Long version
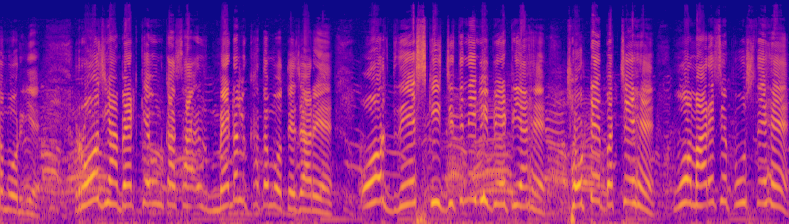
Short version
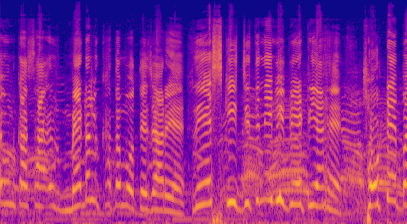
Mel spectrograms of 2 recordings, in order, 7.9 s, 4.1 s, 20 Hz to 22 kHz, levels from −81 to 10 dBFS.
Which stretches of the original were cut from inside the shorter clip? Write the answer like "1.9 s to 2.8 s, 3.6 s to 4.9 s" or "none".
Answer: 3.4 s to 3.9 s

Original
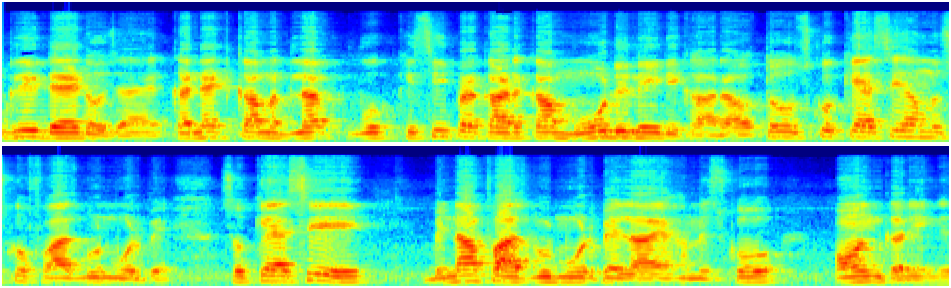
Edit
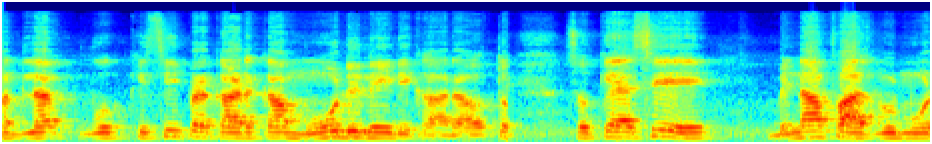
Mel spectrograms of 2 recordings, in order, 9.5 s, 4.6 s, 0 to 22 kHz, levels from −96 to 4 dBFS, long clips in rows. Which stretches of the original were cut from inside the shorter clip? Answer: 3.9 s to 5.5 s

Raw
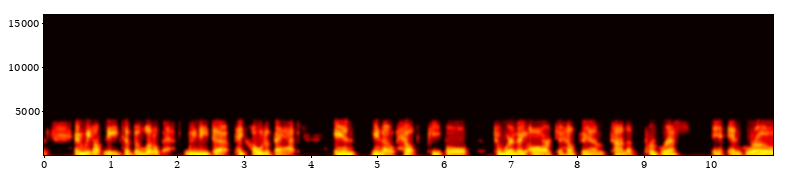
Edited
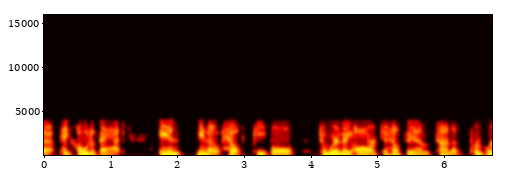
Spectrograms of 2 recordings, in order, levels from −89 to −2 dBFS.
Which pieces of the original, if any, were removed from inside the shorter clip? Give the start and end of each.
none

